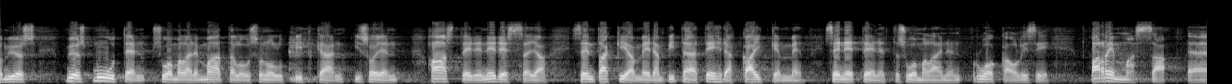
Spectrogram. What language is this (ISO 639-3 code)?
fin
